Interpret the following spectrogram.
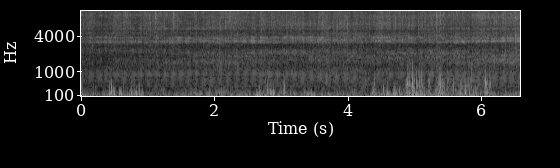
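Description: Harness-slung petrol weed eater (brushcutter) running steadily at high revs while mowing weeds in the vineyard row, with a few brief louder moments.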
